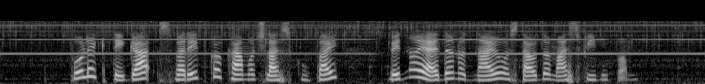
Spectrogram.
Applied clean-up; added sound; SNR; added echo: none; Bowed string instrument + Sink (filling or washing) / Water tap, faucet; 12 dB; none.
